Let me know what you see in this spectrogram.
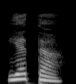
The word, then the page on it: ಯತ: yata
